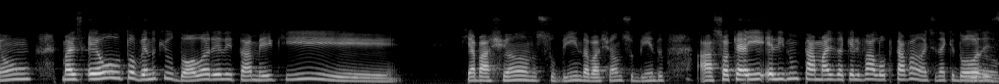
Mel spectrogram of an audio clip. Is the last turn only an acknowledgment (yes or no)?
yes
